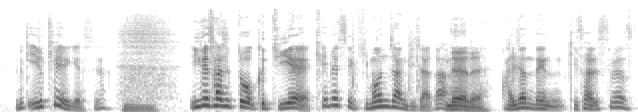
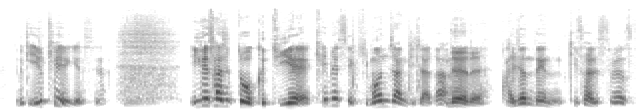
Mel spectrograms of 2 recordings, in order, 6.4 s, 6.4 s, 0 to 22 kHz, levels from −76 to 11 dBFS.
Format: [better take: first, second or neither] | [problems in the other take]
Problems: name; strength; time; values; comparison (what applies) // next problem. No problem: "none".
first | thin; very; fading below 350 Hz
